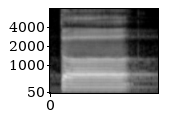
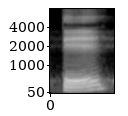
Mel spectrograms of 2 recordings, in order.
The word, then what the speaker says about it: ت: Pronounce the mufradat letters with the Arabic accent according to the rules of tajweed and qiraat. For example, ba, ta, sa, and avoid Urdu pronunciation. For example, be, te, سے۔ Note: اصطلاح قرہ میں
